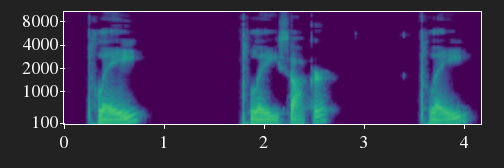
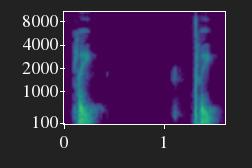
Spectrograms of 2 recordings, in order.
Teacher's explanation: The stop T makes the vowel shorter. They're the same vowel, they're the long A.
